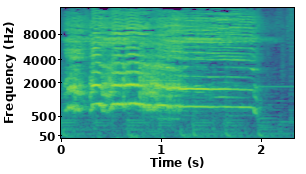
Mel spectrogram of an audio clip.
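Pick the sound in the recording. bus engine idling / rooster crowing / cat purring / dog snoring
rooster crowing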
